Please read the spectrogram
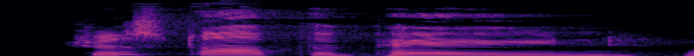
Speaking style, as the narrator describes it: whimpered the fox

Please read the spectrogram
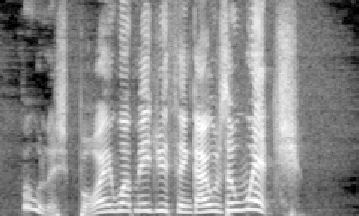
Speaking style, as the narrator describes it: She yelled

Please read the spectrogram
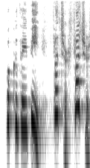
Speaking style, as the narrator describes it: cried

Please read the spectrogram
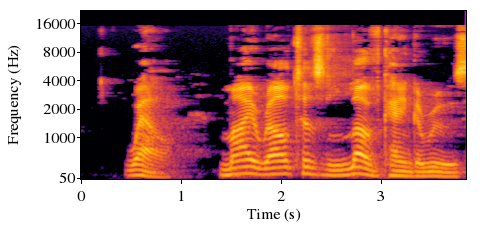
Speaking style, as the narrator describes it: said Mrs

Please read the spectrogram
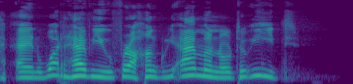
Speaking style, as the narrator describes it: looked around fiercely and cried

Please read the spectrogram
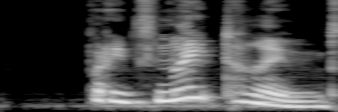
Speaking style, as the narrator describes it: Stella Luna squeaked

